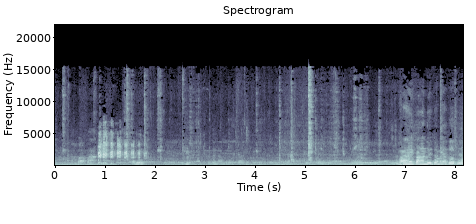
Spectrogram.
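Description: Dishes and utensils clatter.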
